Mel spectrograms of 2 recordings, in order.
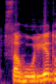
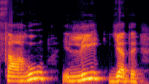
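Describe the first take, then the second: First: Said in the usual way. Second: Sahu ली यत very slowly, in separate pieces; syllable by syllable. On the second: Shown as a demonstration. Teacher building the word for students, slow separated syllables. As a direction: break it into Sahu, ली, यत with pauses.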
